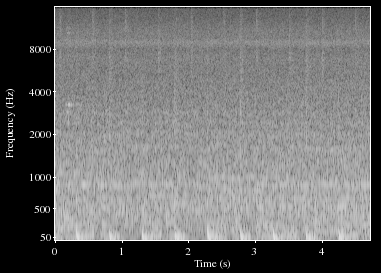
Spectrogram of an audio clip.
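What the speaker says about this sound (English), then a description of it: "I'm enjoying the sound of the gushing water." Loud, continuous rush of river water gushing, broadband and steady, with faint rhythmic thumps underneath; no voices.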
